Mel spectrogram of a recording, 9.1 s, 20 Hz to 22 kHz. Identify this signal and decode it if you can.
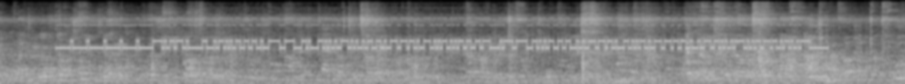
RTTY (45.45 baud, 850 Hz shift), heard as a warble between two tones, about 2550 Hz centre, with the noise of a restaurant. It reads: CRIPTOGRAFIA ASSIMETRICA USA PARES DE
